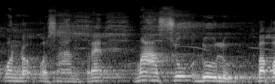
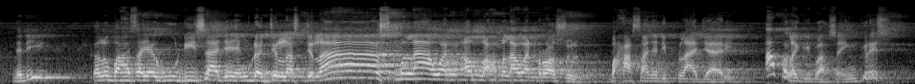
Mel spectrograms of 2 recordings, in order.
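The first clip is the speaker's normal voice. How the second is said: ordinary delivery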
